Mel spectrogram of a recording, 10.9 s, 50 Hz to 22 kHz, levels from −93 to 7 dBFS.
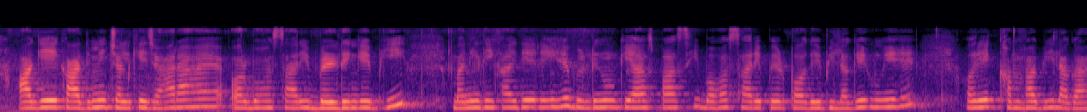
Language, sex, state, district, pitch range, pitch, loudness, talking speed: Hindi, female, Telangana, Nalgonda, 225-245 Hz, 230 Hz, -26 LUFS, 195 wpm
